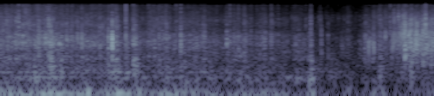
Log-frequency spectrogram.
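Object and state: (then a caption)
Burlap bag of rice. A full jute burlap bag of rice is scratched with long nails, then held upright and squeezed so the rice inside crunches. The result is a dense, continuous texture of rough scratching and grainy crackling with a heavy low rumble underneath and brief brighter rasps scattered throughout.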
